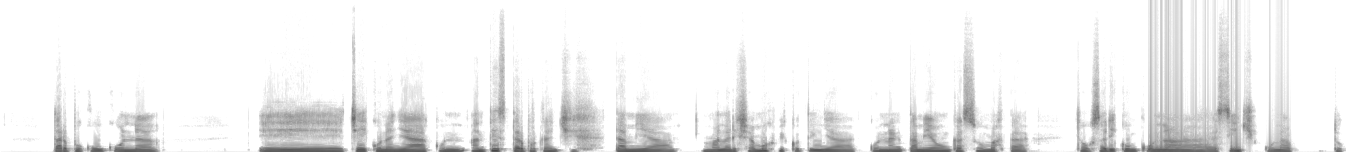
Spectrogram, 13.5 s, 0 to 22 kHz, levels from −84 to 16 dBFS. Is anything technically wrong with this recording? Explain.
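Yes. From 11.47 to 13.19 s the speech carries a block size mismatch (truncated). One stage writes blocks longer than the next stage reads, so the tail of every block is dropped, which fits 512-sample blocks. The regular cuts produce a buzz at 91.9 Hz, and the speech runs 1.07 times fast while its timbre stays. That unchanged timbre separates it from a sample-rate error, and the evenly spaced buzz separates it from random dropouts.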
